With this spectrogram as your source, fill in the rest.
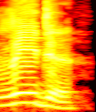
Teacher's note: جیم ساکن ہے تو یہاں پر قلقلہ کرنا ہے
